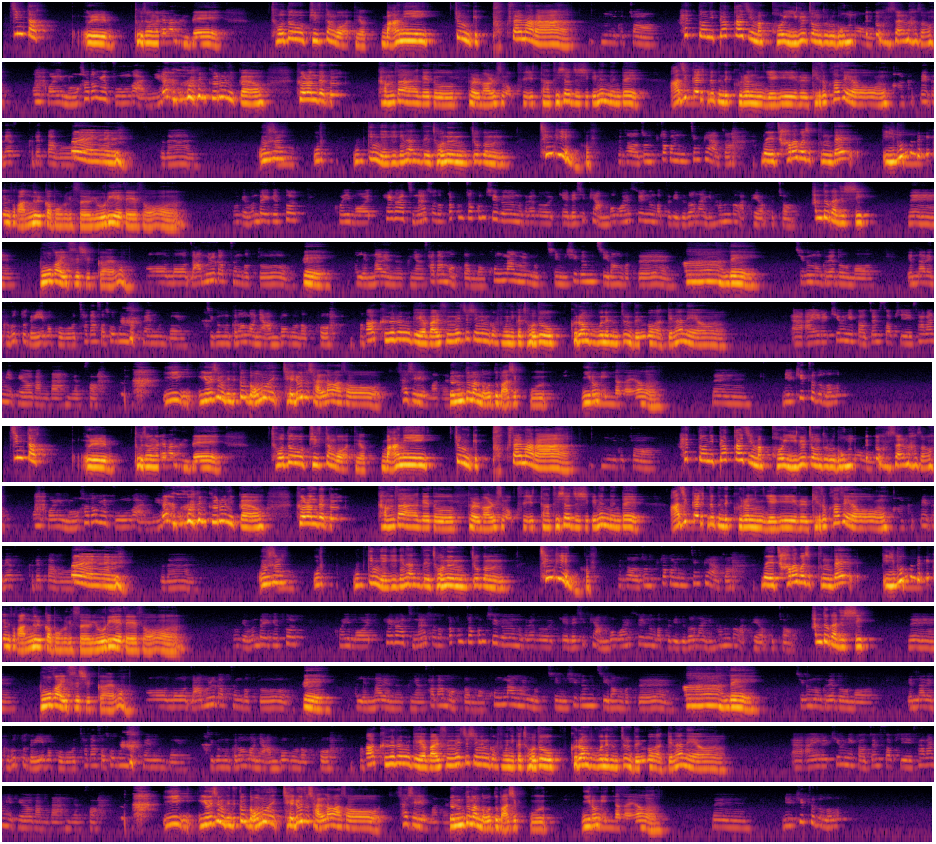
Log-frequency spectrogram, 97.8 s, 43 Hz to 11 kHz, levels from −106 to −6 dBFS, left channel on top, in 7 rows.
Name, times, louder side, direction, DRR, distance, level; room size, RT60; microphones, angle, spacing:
voice 1, 0.1-0.7 1.2-1.7 2.0-3.3 4.0-6.5 6.8-8.6 10.2-12.8 13.1-14.0 16.4-19.1 19.6-23.6 24.0-27.3 29.0-29.9 31.8-32.2 32.6-32.8 33.2-35.6 36.0-36.8 39.3-40.8 41.2-44.7 54.1-55.0 56.5-57.9 60.4-60.9 66.1-67.3 71.8-71.9 75.3-80.8 85.8-89.6 89.9-90.3 90.6-92.1 92.6-93.8, right 2 dB, 25° right, 0.7 m, -28 dB
voice 2, 2.2-2.8 8.8-9.8 12.5-13.1 14.4-16.9 18.7-18.9 21.3-21.5 24.0-24.5 27.3-29.1 29.4-29.5 30.3-30.9 32.0-32.3 36.7-36.8 37.2-39.5 41.3-41.8 45.4-46.4 47.0-53.9 55.5-56.1 58.1-60.3 61.2-66.0 67.8-69.0 69.5-72.7 73.0-75.4 81.7-85.5 89.9-91.0 92.6-93.1 94.5-95.1 95.6-96.4, left 1 dB, 55° left, 2.0 m, -45 dB
25.5 x 9.7 x 5.0 m
head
